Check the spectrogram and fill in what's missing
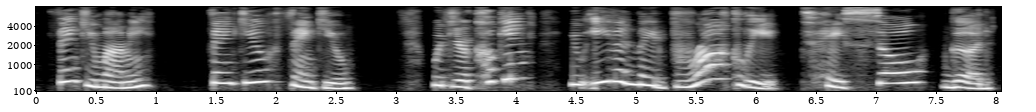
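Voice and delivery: gentle sing-song picture book reading; storybook read-aloud. A narrator's reading. Reading a picture book to children, sing-song storybook voice. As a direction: read it like bedtime story time for little ones.

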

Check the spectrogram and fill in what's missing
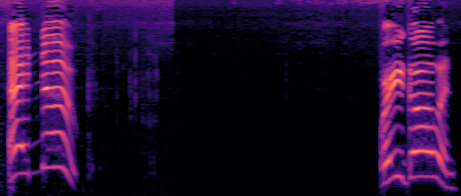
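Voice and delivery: high call across the yard; calling out to dog. Real, not acted. Kid calling to his dog across the yard, high call. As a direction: call the dog over from afar.

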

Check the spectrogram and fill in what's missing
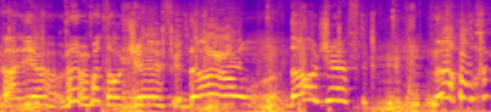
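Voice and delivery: high frantic gamer yelling; panicking gamer. Real, not acted. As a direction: yell in real panic as friends die. Chicken attack, friend dying.

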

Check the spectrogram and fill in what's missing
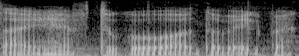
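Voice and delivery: low, fast grumbling mutter; low grumble. Acted. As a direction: drop low and rush it out grumpily. Repeats line in low voice.

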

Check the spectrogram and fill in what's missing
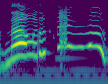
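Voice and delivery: loud, high mock-desperate denial; pleading denial. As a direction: protest your innocence loudly. Denies cheating to jealous girlfriend. (negando aos gritos)

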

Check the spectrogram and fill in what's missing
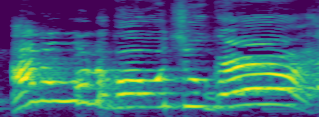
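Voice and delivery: high, fast, laughing brush-off; squeaky high refusal. Retold or imitated. Refusing a ride from Ebony, high and fast. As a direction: squeal it out like you're dodging her. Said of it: "I was like".

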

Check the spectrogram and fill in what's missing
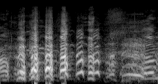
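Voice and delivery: shrieking burst of laughter; loud high laugh. Real, not acted. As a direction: crack up loudly. Laughing at fake injury.

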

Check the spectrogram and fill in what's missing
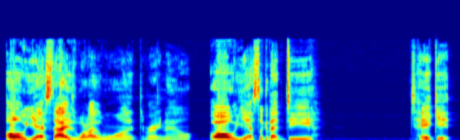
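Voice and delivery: loud, gleeful gaming hype; excited cheer. Real, not acted. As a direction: cheer the win loudly. Gamer cheering his attack.

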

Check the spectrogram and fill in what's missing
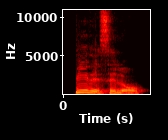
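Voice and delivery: "Pídeselo" stressed as PI-de-se-lo; stress on first syllable. Shown as a demonstration. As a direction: lean on the PI of "Pídeselo". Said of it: "Es pídeselo". («Pídeselo» con acento en la primera: PÍ-de-se-lo)

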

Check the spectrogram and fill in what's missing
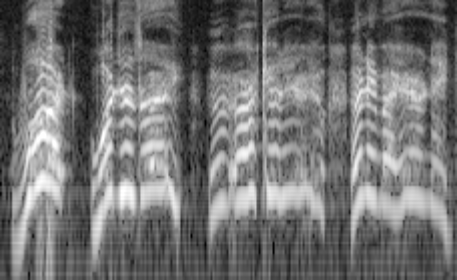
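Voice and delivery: cranky, hard-of-hearing grandpa voice; a deaf old dad barking back; grumpy old man. Acted.

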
